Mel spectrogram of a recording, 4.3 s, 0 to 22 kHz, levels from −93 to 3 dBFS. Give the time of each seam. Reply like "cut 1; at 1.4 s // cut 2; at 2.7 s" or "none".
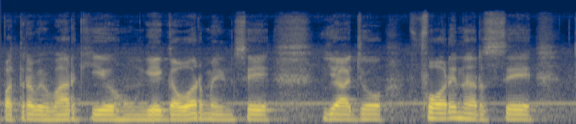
none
